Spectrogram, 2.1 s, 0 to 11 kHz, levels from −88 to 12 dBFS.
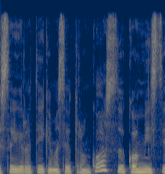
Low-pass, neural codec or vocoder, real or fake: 9.9 kHz; none; real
